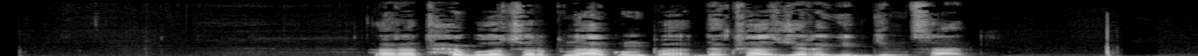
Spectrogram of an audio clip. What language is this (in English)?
Abaza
